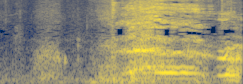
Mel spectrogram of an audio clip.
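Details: A pig gives one brief, harsh, noisy squeal that swells in loudness and fades within about a second.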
